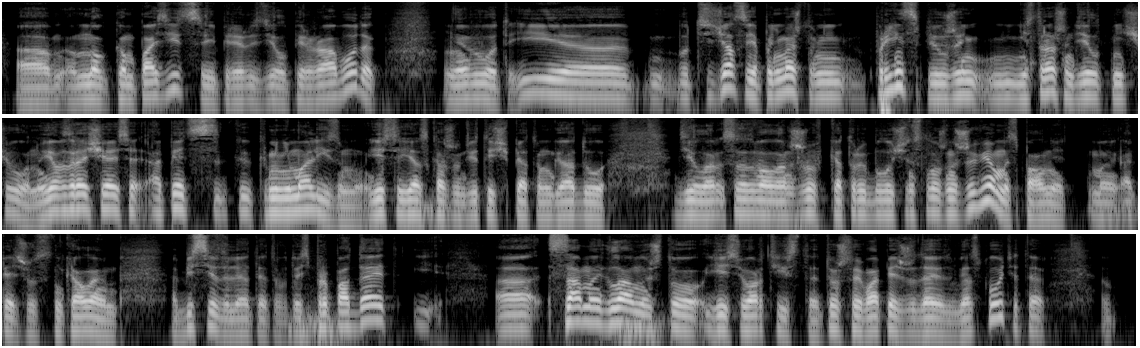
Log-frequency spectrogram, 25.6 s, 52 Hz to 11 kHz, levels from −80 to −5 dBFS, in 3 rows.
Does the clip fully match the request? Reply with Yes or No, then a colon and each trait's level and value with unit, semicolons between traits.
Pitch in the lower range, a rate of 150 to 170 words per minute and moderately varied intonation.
Yes: low, 115 Hz; average, 155 wpm; average, 3.7 semitones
